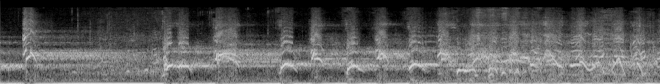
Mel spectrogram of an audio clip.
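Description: Two people imitate dogs, letting out many quick, yelping bark-like cries over a steady background, with snickering mixed in.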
